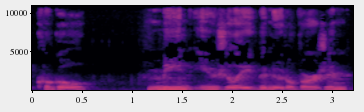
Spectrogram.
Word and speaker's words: kugel: but people who say kugel mean usually the noodle version and people who say Kegel like the Hasidic pronunciation usually mean the potato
